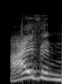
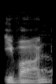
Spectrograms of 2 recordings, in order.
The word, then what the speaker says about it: Ivan: Ivan Nova, you remember Ivan Nova? Ivonne, but go ahead.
